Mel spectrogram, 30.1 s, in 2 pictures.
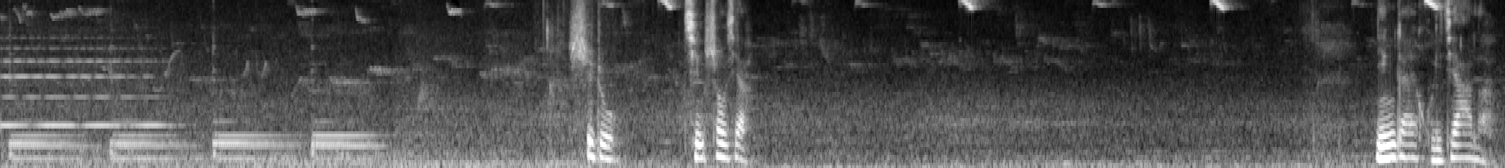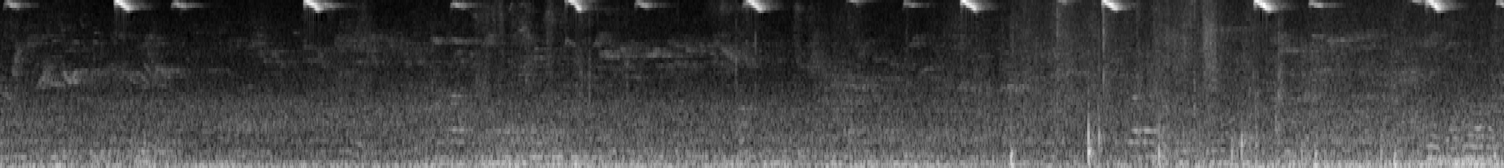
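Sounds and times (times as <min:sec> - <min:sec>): small bird chirping: 0:00.0 - 0:12.4, 0:23.6 - 0:25.0, 0:27.6 - 0:30.0.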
